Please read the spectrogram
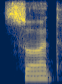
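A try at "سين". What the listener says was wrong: হ্যাঁ, এটা সিন। না, এটা সোয়াদ নয়, এটা সিন। দুটো অক্ষরের যে উচ্চারণের মধ্যে যে পার্থক্যটা, সিন, সিটির মতো দন্তের স উচ্চারণ হবে সিন, আর তারপরে যে এর উপরে 3টে নোক্তা আছে, এটাকে শিন, তালবের স্বর মতো উচ্চারণ করতে হবে, শিন।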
